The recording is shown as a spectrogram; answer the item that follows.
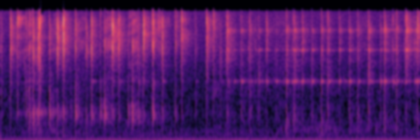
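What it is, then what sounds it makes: Frosted glass candle jar. A medium wax-filled frosted glass candle tumbler is held up and tapped rapidly with long nails, producing a fast series of short, bright clinking glass sounds. The taps are sharp and decay almost instantly, loudest in the first half and softer toward the end.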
